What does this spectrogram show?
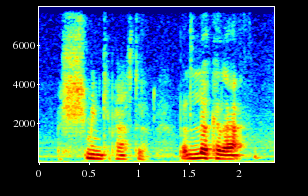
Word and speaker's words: Schminke: my favorite favorite pestle schminke and not shown you pronounce it s CH minc ke still schminke pasta but look at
